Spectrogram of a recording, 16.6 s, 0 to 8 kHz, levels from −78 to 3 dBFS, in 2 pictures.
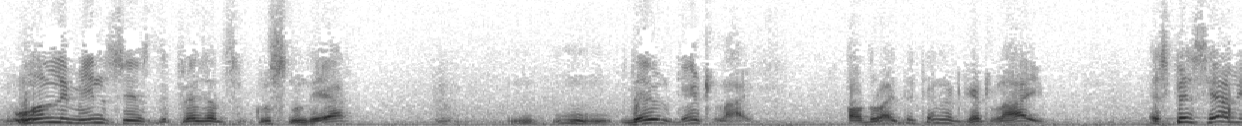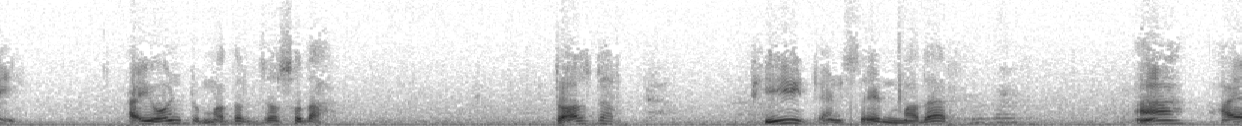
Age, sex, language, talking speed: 60-79, male, Hungarian, 110 wpm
